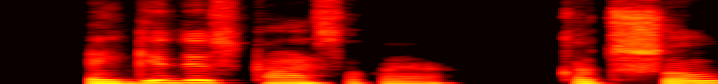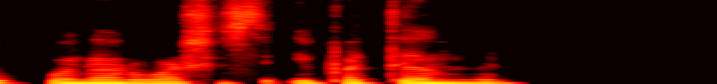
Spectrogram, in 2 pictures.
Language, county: Lithuanian, Kaunas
